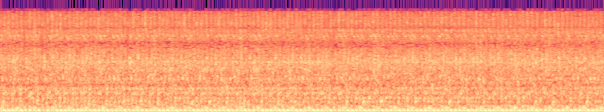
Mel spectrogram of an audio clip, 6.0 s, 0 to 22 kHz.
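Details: Toyota Noah 3C turbo diesel after engine repair: steady, even idle clatter about three pulses a second, no misses or knocks; healthy normal idle.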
